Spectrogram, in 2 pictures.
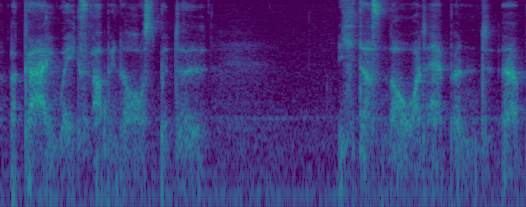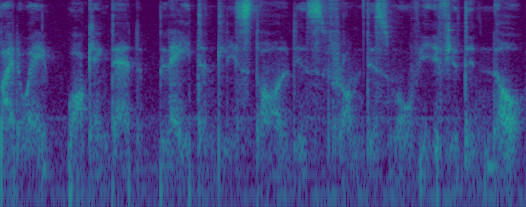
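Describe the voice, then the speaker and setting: An ASMR host speaking entirely in a breathy whisper, rambling informally through a casual review and often searching for words. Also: sharp tone.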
